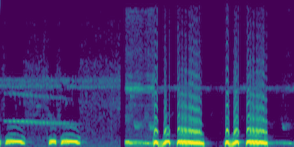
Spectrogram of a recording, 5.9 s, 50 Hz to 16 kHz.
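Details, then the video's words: Spotted dove coos used to lure birds, loud and close: short mellow hoots at first, then harsher, louder phrases of clipped and drawn-out coos, with a faint steady high tone in the background. "SUARA PIKAT MP3 BURUNG TEKUKUR"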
